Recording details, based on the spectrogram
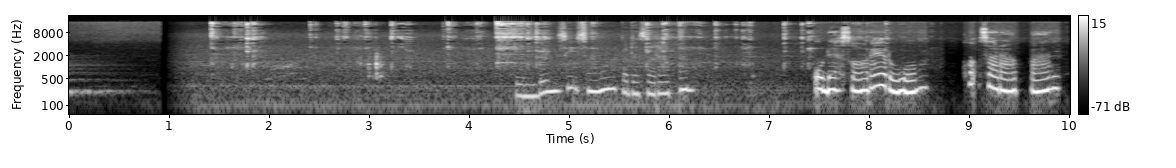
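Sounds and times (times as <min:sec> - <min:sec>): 
plates, glasses and spoons clinking during table setting: 0:01.4 - 0:08.3
speech: 0:04.5 - 0:06.4, 0:07.5 - 0:10.0.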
